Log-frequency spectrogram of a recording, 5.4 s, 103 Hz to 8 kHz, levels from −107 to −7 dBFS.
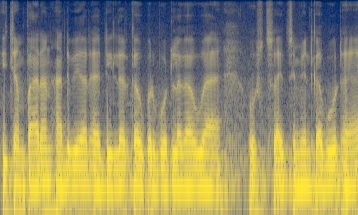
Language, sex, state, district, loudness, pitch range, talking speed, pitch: Hindi, male, Bihar, West Champaran, -12 LUFS, 90-95 Hz, 190 wpm, 90 Hz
